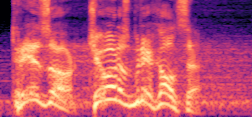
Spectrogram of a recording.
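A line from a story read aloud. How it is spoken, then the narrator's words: Indistinct hoarse croak. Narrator (Russian): Я попытался крикнуть ему, но смог выдавить из себя лишь невнятный хрип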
